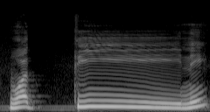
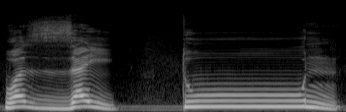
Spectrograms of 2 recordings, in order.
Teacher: there is a یا ساکن and it has a کسرہ before it. This is why we have to stretch it for 3 seconds. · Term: یا مدہ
